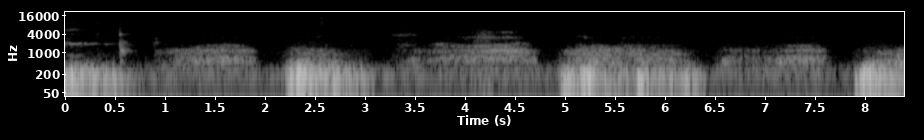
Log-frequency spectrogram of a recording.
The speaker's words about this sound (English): Are you asleep again, or is this just your breathing? No, I'm good. You need to listen to your breathing,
